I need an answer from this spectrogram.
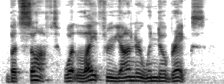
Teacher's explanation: basically ten syllables going back and forth between unstressed and stressed syllables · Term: pentameter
